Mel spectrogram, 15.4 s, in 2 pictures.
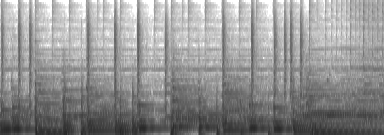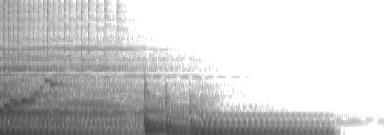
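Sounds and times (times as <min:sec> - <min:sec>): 
MIDI jazz music: 0:00.0 - 0:11.0.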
